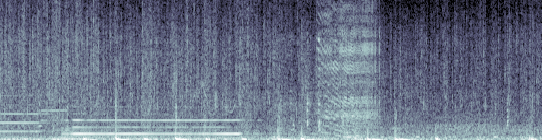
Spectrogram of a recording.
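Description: Heavy footsteps thud on a wooden floor at a steady walking pace.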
